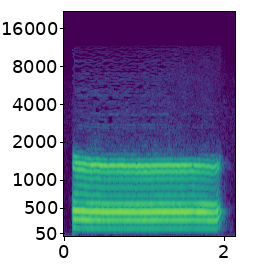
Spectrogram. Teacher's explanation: I use the tip of the tongue toward the roof of my mouth and get the sound er. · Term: retroflex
